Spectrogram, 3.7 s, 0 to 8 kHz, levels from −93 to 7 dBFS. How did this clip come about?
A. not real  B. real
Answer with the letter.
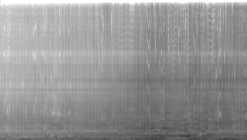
A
